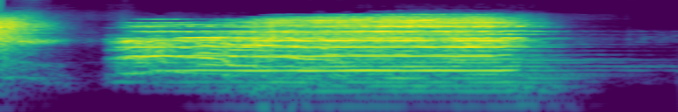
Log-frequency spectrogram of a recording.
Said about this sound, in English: What was that? I heard a scream. It's downstairs.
